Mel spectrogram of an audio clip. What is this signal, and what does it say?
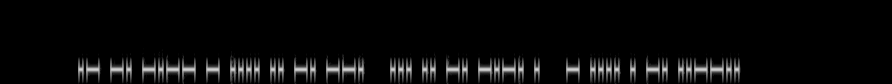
Morse code, heard as a keyed tone, about 30 wpm, 700 Hz. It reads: ANYTHING SINCE THEN?
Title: Sentences from Top 1000 Words - Review Part 1 - 30wpm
